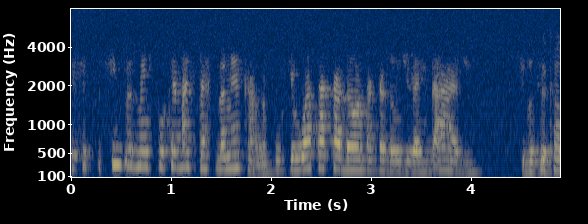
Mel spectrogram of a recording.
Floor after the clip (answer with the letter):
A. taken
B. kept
B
